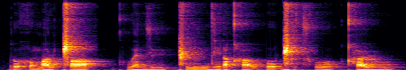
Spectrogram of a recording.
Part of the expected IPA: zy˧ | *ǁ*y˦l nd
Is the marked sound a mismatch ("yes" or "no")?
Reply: no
